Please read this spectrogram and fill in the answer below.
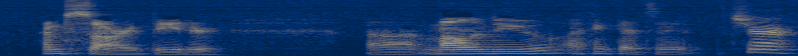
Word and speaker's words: Molyneux: It's Molyneux. I'm sorry, Peter. Molyneux, I think that's it.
